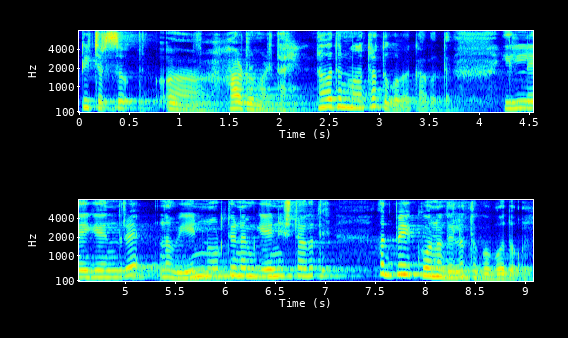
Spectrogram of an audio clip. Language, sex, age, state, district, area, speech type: Kannada, female, 30-45, Karnataka, Hassan, urban, spontaneous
